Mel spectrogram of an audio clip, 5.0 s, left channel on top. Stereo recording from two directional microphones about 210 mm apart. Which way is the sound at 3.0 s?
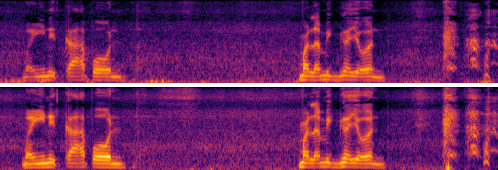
5° left (ahead or behind).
